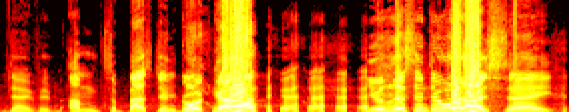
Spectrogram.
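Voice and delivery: booming, very loud, full-volume voice. Asked by another speaker to do a Sebastian Gorka impression. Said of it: "do your Sebastian Gorka impression".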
